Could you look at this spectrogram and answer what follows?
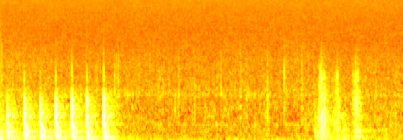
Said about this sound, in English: Getting out, she walks to the door of Bungalow B and knocks.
